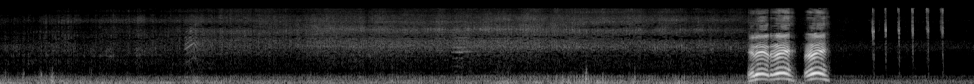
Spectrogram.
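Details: Young Bligon goat buck, a future breeding sire, let out of its pen onto an open field for exercise; two loud, harmonic, wavering bleats in quick succession near the end, over rural background noise with passing vehicles and faint clicks.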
